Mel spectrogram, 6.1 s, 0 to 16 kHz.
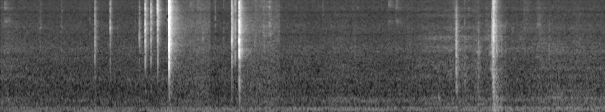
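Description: Plastic snap clips of a Samsung C3510 phone's housing clicking as it is pried open with a thin tool: a few sharp snaps, the loudest about two seconds in, and a last one near the end.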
